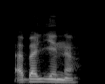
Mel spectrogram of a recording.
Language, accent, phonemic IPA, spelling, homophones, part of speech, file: French, France, /a.ba.lje.na/, abaliéna, abaliénas / abaliénât, verb, LL-Q150 (fra)-abaliéna.wav
- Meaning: third-person singular past historic of abaliéner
